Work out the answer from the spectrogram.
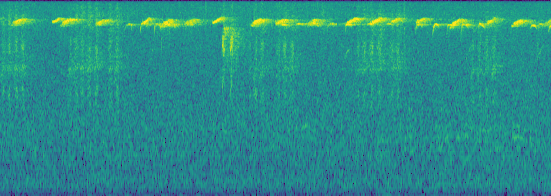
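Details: High, sibilant Goldcrest calls from forest over a lake, short squeaky notes chained almost continuously for several seconds against constant wind hiss.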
